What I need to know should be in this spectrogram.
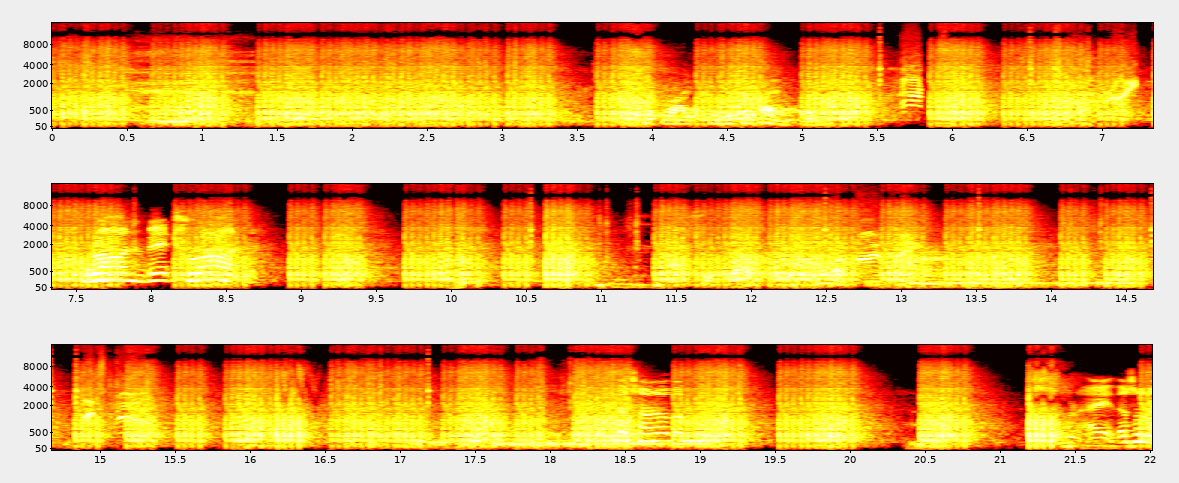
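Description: Rapid gunfire crackles and pops without pause.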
